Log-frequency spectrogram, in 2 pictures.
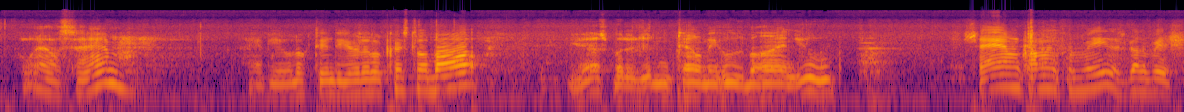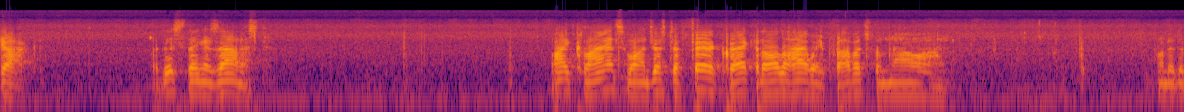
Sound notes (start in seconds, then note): none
